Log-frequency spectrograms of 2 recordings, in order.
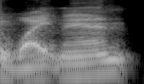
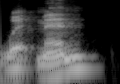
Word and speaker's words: Whiteman: And as odd as it is, I say Whiteman, and I know that seems like I'm mispronouncing Whitman, but like the first day I met him, I called him Officer Whitman, and he said it's Whiteman.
